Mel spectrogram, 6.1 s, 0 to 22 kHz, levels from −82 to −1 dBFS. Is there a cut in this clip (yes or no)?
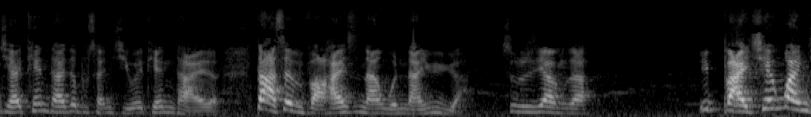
no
